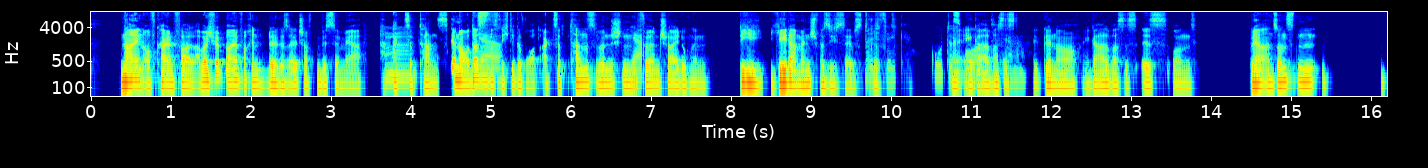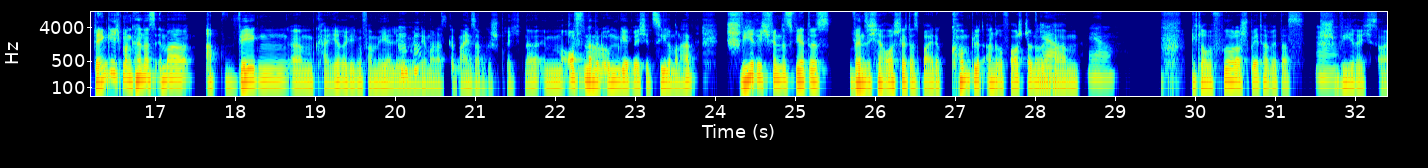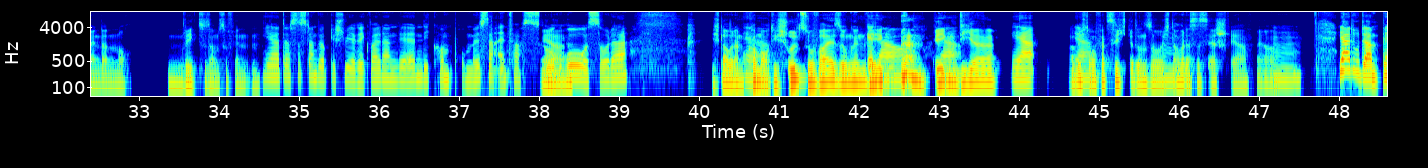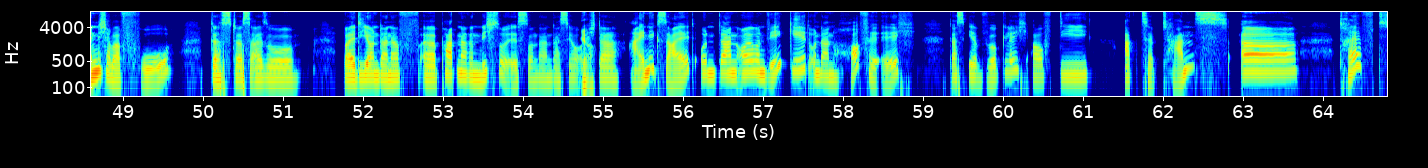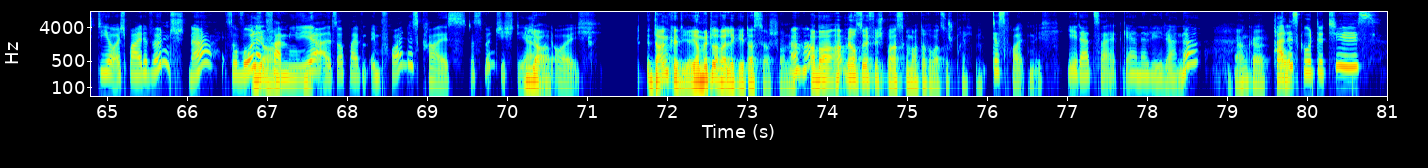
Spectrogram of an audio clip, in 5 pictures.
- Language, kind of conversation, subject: German, podcast, Wie kann man Karriere und Familienleben gegeneinander abwägen?
- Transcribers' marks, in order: tapping; "bespricht" said as "gespricht"; stressed: "komplett"; other background noise; throat clearing; stressed: "hoffe"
